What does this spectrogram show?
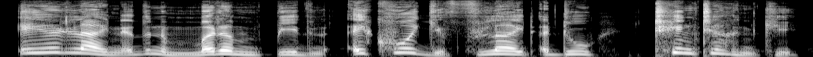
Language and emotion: Manipuri, angry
